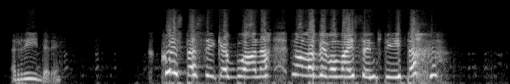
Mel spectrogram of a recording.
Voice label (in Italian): ridere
